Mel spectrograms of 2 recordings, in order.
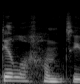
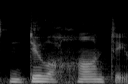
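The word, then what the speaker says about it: Dillahunty: entertain especially with Matt Dill Hunty why is that name familiar to me why have I heard that name before and why do I know that I'm pronouncing it wrong it's Dill haunty right d d I've heard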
